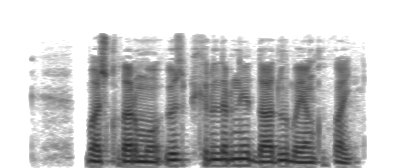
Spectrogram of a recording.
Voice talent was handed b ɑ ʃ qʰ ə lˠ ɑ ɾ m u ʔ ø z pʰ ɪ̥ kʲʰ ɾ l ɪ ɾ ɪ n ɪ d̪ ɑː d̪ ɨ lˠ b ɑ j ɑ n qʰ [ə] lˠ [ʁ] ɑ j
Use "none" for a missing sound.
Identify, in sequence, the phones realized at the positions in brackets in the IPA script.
ə, ʁ

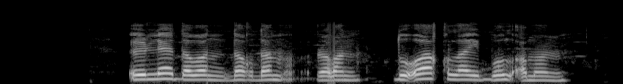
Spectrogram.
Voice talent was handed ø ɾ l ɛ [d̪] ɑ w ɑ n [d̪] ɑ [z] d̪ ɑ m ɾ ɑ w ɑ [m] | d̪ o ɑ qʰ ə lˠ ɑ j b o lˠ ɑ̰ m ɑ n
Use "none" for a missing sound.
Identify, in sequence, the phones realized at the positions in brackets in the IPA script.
d̪, d̪, ʁ, n

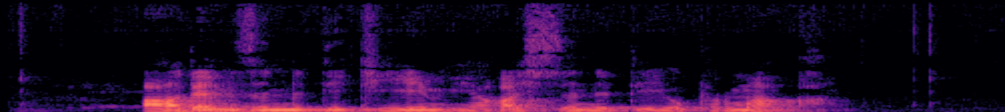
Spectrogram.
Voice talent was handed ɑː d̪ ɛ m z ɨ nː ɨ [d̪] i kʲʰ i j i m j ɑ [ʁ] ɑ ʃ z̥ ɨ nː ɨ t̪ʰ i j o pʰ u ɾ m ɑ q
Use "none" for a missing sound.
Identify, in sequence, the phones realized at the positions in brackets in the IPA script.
t̪, ʁ

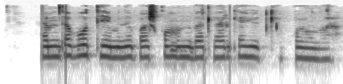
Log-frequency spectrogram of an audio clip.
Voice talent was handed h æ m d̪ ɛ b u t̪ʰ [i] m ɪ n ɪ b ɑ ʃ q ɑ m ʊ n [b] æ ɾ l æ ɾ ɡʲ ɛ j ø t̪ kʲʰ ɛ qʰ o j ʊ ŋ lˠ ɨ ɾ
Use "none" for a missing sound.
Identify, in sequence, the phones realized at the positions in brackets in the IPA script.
e, b

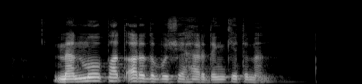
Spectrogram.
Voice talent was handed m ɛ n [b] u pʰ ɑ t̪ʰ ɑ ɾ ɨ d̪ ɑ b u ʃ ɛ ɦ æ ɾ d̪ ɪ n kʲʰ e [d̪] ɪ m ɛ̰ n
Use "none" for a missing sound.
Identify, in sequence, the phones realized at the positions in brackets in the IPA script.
m, t̪

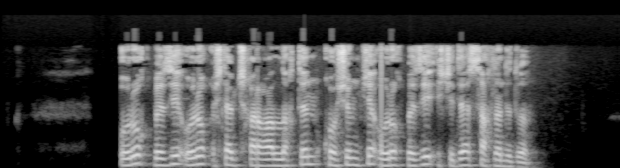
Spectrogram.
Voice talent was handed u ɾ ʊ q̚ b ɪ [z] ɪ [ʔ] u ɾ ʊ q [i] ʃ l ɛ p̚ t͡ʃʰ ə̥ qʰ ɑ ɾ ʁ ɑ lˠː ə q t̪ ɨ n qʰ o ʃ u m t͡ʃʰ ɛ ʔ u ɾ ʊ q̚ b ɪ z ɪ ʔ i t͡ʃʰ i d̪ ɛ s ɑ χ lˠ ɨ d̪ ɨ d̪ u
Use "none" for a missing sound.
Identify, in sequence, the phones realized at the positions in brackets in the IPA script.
z, ʔ, i

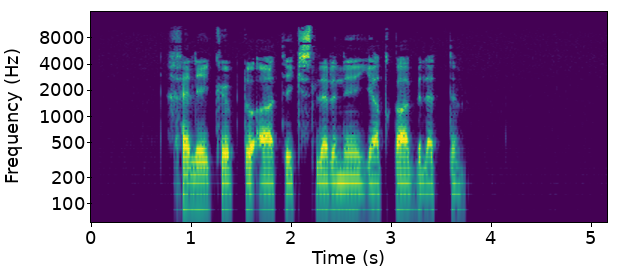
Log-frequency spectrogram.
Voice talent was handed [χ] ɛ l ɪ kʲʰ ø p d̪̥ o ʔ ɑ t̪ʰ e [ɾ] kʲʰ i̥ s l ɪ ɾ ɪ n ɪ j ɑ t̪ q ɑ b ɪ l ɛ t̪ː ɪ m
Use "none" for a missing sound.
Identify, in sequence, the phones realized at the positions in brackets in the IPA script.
χ, none

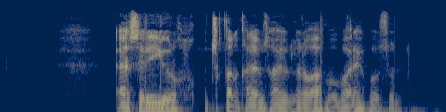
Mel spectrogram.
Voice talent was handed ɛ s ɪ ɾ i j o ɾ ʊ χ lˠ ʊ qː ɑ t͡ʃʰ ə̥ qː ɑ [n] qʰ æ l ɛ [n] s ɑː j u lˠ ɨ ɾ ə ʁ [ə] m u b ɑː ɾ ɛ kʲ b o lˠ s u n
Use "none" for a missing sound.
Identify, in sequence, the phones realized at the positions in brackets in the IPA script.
n, m, ɑ

